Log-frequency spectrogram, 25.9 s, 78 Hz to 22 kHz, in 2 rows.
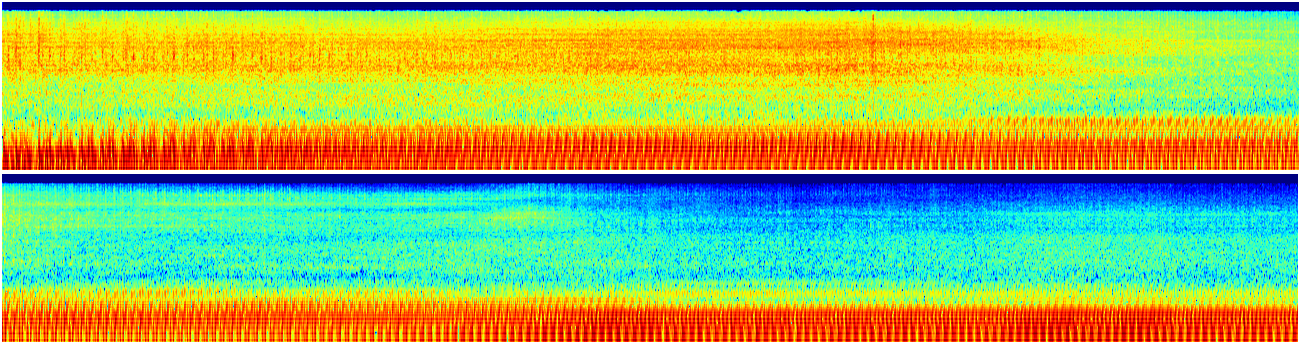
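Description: A 383 stroker V8 idling steadily just after being started, with a deep, even engine note. Extra upper hiss fades away over the first ten seconds or so, and the idle shifts slightly about two-thirds of the way through.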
